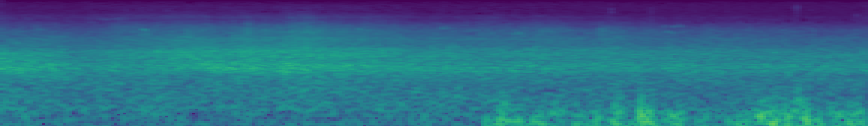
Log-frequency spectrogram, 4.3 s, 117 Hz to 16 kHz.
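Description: Boeing 787-8 airliner's jet engines running as it flares to land, a steady hissing jet noise. From about halfway in, wind buffets the microphone with irregular low rumbling gusts.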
